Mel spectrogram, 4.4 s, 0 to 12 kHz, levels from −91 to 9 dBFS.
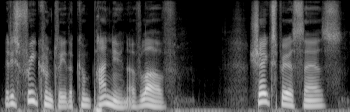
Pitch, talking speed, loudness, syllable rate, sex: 145 Hz, 125 wpm, -16 LUFS, 4.5 syllables/s, male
